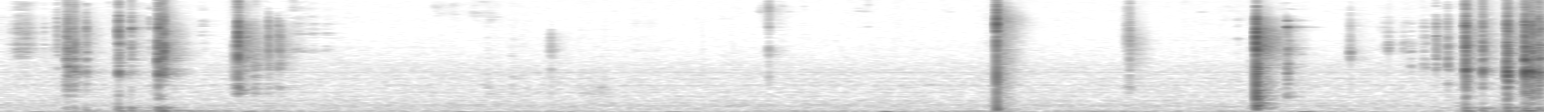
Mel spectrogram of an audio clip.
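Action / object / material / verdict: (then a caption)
scrape / chalk stick / chalk / none. A short, solid pastel green chalk piece held in the fingertips is carved with a knife blade, scraping off crumbs that fall onto a dust pile. Quiet, irregular bursts of dry, bright scraping and crisp cuts stand out against near silence, each fading almost immediately.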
